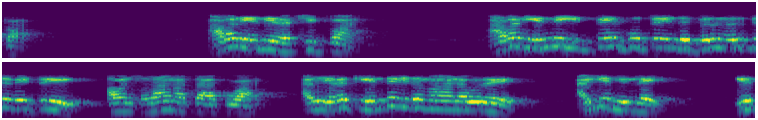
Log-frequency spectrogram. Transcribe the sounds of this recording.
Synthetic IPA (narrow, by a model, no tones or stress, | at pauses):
pːa̰ː | ʔɐʋɐnɛnːɐɾɐʈ̚t͡ʃːɪpːa̰ːn | ʔɐʋɐnɛnːɐɪpeːɾkuːt̪ːɯɛndɐpɛɾɯnɛɾɯt̪ːɯʋɐɪʈːɯɐʋɐnsɐlaːmɐt̪ːaːkɯʋa̰ːn | ʔɐðɯɛnɐkːɯɛnd̪ɐʋɪðɐmaːnɐɔɾɯ | ɐjːɐmɪlːɐɪ | ɛn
